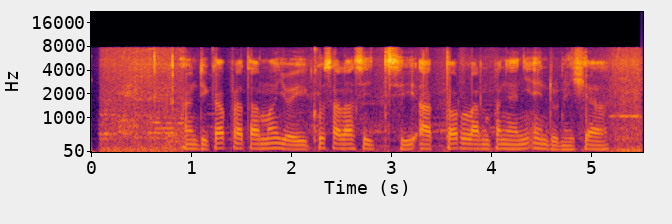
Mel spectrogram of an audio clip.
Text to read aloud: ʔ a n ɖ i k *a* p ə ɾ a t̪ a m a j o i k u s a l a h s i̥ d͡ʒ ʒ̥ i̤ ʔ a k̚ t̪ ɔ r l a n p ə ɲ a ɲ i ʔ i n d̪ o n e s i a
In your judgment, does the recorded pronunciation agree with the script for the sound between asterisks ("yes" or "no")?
yes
